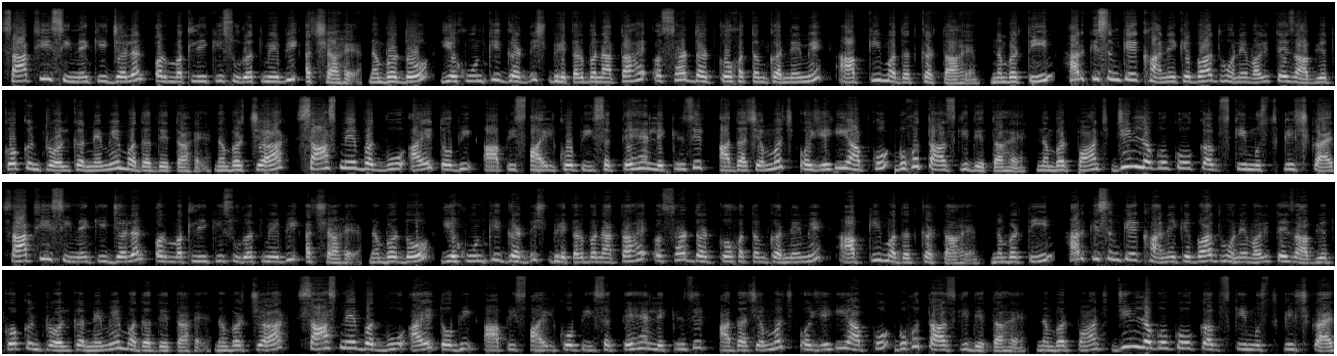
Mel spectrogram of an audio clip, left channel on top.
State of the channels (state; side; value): normal; both; correlation 0.19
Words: ही सीने की जलन और मतली की सूरत में भी अच्छा है। नंबर 2, ये खून की गर्दिश बेहतर बनाता है और सर दर्द को खत्म करने में आपकी मदद करता है। नंबर 3, हर किस्म के खाने के बाद होने वाली तेजाबियत को कंट्रोल करने में मदद देता है। नंबर 4, सांस में बदबू आए तो भी आप इस ऑयल को पी सकते हैं, लेकिन सिर्फ आधा चम्मच, और यही आपको बहुत ताजगी देता है। नंबर 5, जिन लोगों को कब्ज की मुस्तकिल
